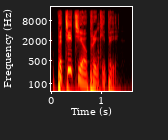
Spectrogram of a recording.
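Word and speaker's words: petitio principii: I said that Beg the Question is a translation of the Latin phrase petito principi, and that's almost correct. It's actually petitio principi. Note the missing I in my original pronunciation.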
